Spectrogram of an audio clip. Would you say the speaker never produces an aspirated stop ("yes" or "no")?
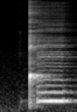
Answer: yes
